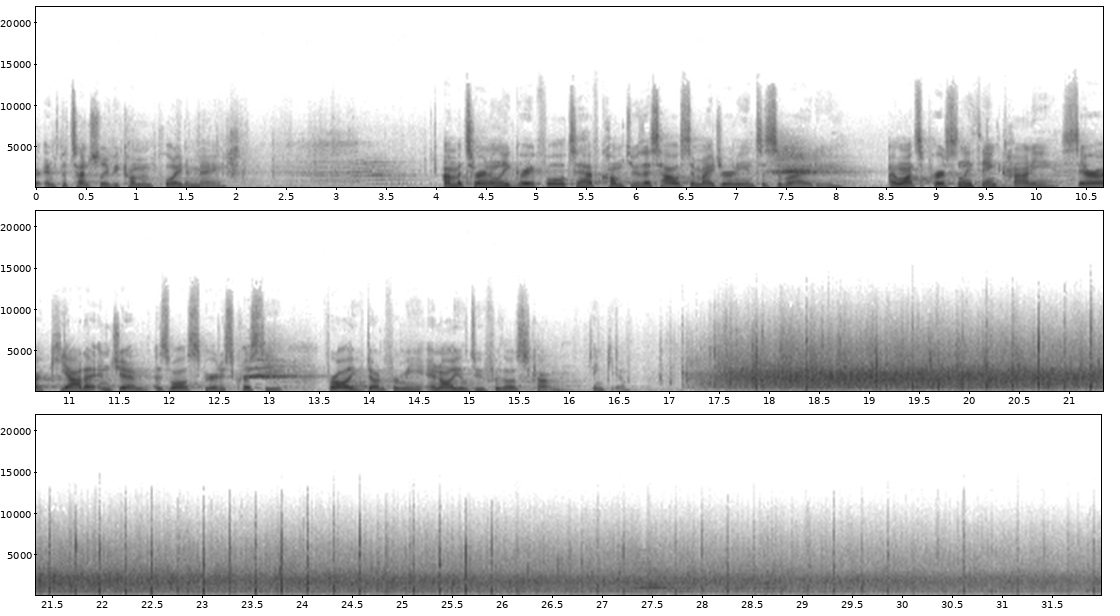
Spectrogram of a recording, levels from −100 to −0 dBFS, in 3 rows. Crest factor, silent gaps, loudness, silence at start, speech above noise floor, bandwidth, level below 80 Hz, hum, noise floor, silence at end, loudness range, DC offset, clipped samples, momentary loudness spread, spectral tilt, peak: 28 dB; none; -30 LUFS; 0 s; 26 dB; 12.5 kHz; under -90 dBFS; none; -58 dBFS; 0 s; 9 LU; under 0.1%; under 0.1%; 13 LU; -3 dB/octave; -4 dBFS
